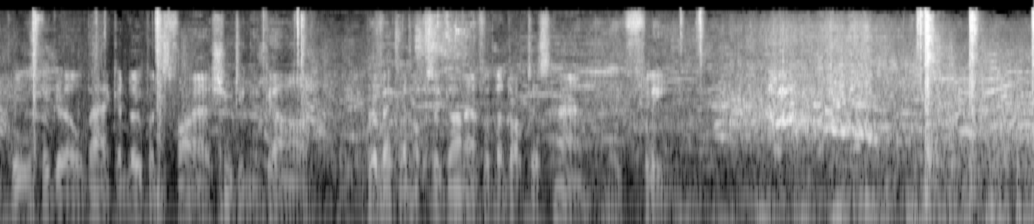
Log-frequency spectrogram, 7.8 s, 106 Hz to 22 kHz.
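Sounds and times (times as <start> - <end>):
speech: 0.1 - 6.0
white van tires squealing in a skid in traffic: 2.3 - 7.7.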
